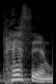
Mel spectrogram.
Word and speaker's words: pethen: The other one is a word which is spelled M-I-P-H-T-A-N, and it sounds like pethen. It comes from a root word called pethen, which is P-E-T-H-E-N.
